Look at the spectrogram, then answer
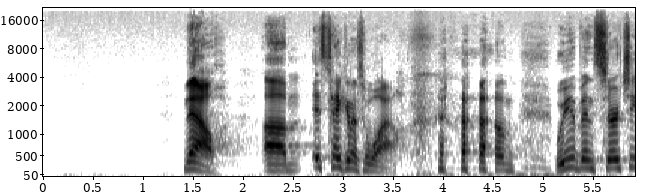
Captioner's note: chuckles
